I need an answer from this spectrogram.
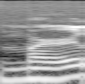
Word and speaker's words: Mir: No, there was one time he would say his name was Murr. Like he said it was, I'm Frank, Frank Murr. Mir.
